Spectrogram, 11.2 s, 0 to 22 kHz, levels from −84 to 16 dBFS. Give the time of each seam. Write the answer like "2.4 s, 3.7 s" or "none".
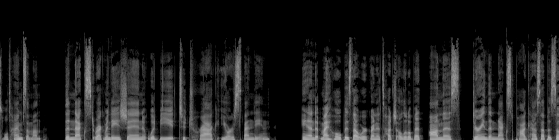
none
